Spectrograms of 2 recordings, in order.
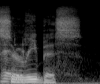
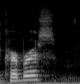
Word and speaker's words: Cerberus: I always thought it was pronounced Cerebus or Cerebus. – Well, but in Greek or Latin, don't they pronounce the C as a hard C, so it's Cerberus? – I don't know.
